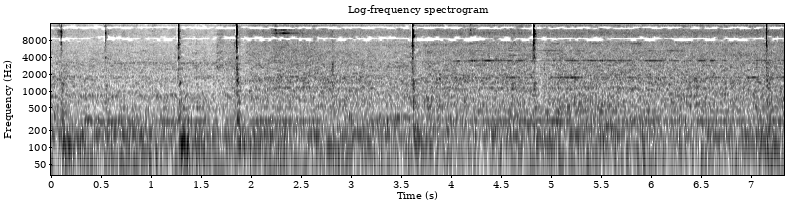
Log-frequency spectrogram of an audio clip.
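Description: About five short, sharp clicks and clinks, spread out, as a welding cable's twist-lock plug is worked into the output socket on a welding power source's front panel and turned tight. A steady low hum runs underneath.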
